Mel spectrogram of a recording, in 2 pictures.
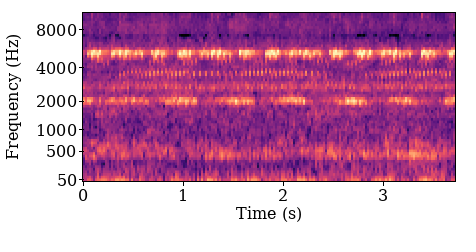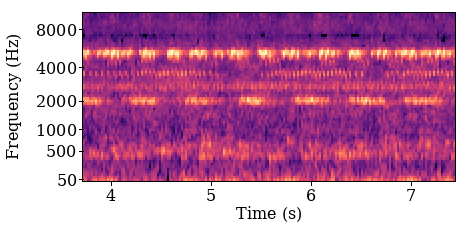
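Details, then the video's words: Crickets in a recording said to drive away rats, lull listeners to sleep and tutor cage birds. A piercing, rapidly pulsed chirp runs continuously in beaded bursts over a quieter second tone, with faint low chatter below. "Suara jangkik pengusir tikus pengantar tidur"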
